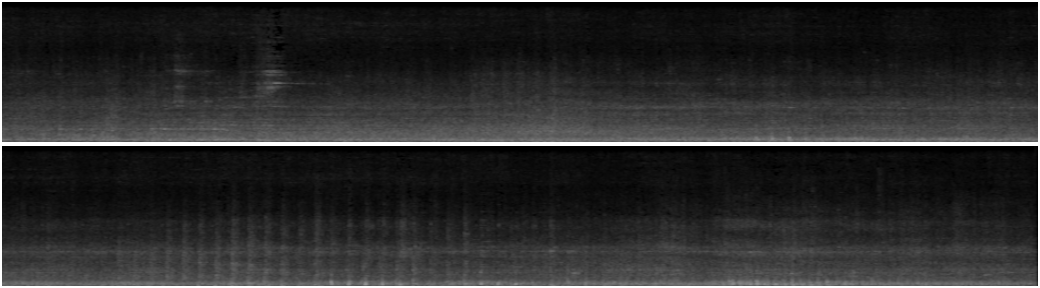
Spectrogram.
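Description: Railway tank cars of a freight train rolling past: a steady rumble of steel wheels on rail, with runs of rhythmic wheel clicks over rail joints about ten seconds in, again from about sixteen to twenty seconds, and near the end.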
